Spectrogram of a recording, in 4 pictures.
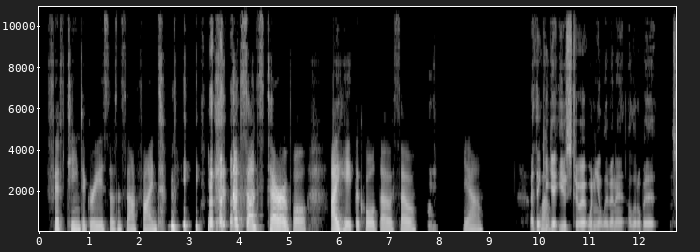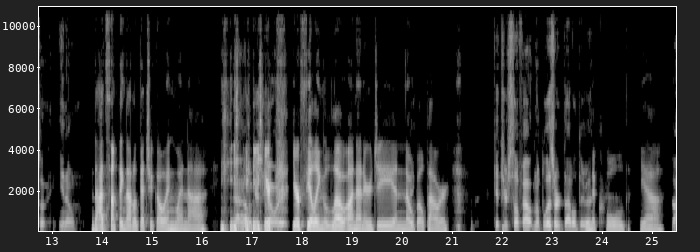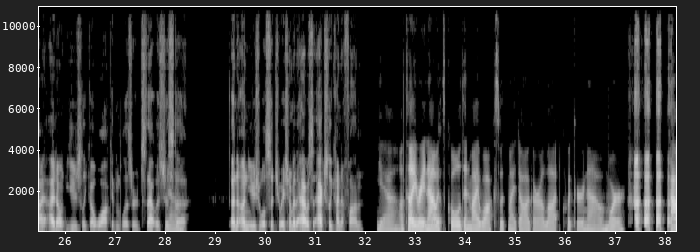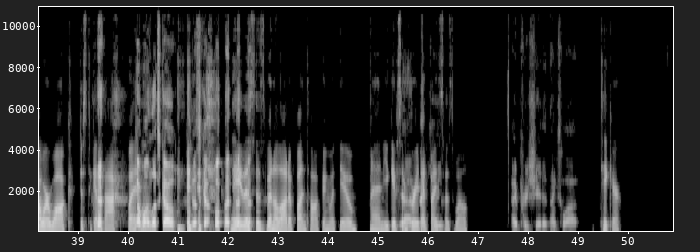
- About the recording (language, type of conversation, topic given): English, unstructured, How can I motivate myself on days I have no energy?
- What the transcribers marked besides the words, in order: laugh; laughing while speaking: "to me"; chuckle; throat clearing; laugh; laughing while speaking: "you're"; tapping; other background noise; laugh; chuckle; laughing while speaking: "let's go"; laugh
